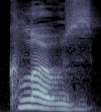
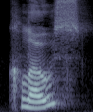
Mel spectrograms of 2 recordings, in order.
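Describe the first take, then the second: First: The word ends with a Z sound. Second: The word ends with an S sound. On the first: It means to shut. "The only difference here is the S versus Z" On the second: It means near. "The only difference here is the S versus Z"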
